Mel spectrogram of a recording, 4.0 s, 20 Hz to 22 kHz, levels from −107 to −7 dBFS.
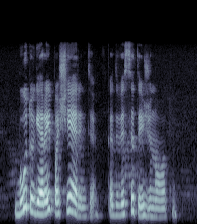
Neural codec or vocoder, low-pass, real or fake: none; 9.9 kHz; real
